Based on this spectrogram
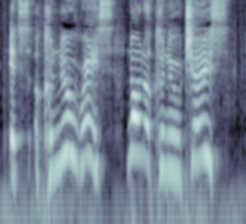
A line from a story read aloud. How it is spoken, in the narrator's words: shouted Lucala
